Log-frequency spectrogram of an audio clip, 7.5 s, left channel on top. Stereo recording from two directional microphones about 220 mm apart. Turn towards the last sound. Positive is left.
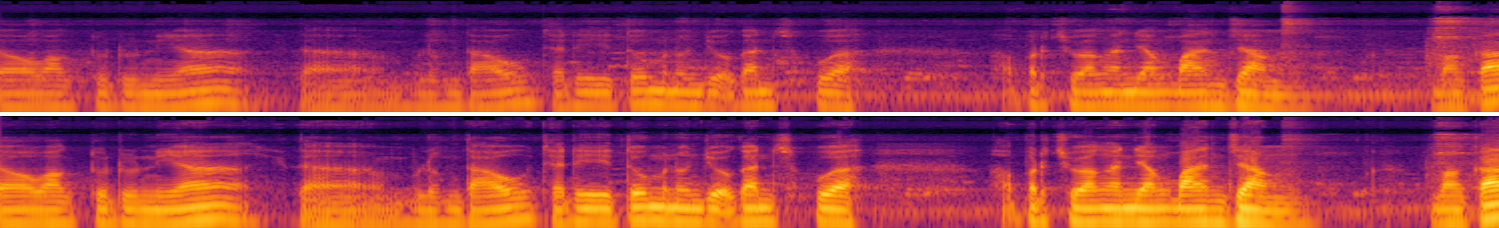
turn(degrees=-35)  # may be behind; listen again after turning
